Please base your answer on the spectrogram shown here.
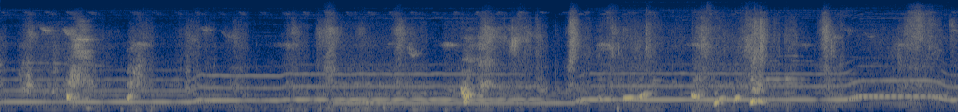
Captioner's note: sobbing continues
